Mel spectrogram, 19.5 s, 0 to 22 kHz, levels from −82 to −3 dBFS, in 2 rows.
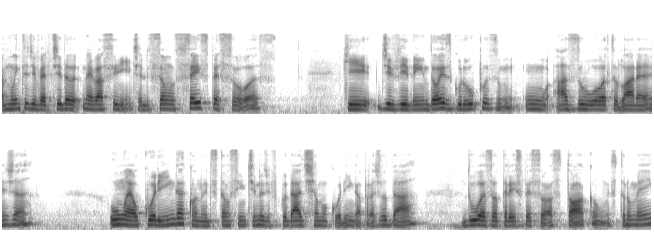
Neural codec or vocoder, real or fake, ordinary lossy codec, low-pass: codec, 16 kHz, 8 kbps, FunCodec, trained on LibriTTS, 25 frames a second; fake; none; none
